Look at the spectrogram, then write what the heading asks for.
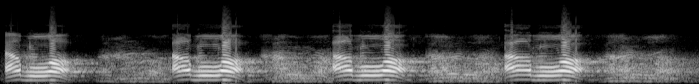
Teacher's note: ujung lidah Pak bertemu dengan pangkal gigi seri atas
